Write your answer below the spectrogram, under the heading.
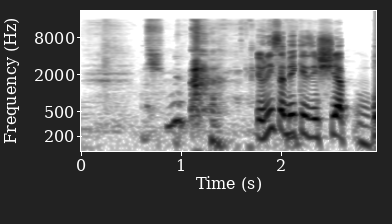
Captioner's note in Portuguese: risadas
